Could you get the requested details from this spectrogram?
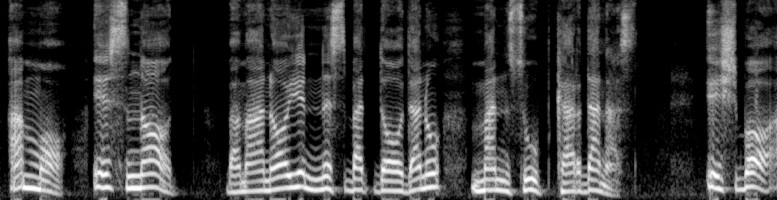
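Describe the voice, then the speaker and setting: A man with an Afghan Dari accent reading a scripted radio program, slow and careful, spelling words out letter by letter. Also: high-pitched, no room sound. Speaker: radio presenter.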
